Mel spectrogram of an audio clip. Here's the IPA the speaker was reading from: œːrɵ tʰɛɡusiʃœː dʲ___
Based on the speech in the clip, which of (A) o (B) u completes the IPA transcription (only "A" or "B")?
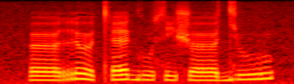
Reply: B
